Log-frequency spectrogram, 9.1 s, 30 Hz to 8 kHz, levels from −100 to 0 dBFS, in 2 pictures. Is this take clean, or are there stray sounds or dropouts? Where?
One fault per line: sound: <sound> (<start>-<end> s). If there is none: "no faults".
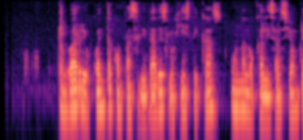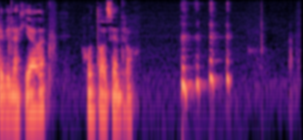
sound: laugh (7.3-8.1 s)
